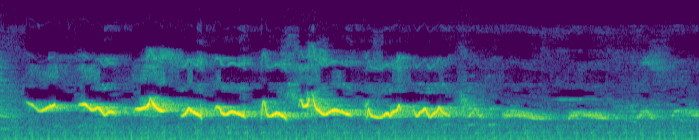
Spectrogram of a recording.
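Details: Wild ultramarine grosbeak in song, a continuous run of rapid, rolling whistled notes that rise and fall, gradually fading toward the end, against a faint low background hum.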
